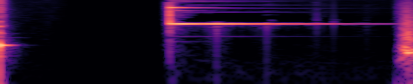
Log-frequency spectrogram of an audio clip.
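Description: Notification-bell ding sound effect: a short click, then a single bright bell strike about a second in that rings and fades away.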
